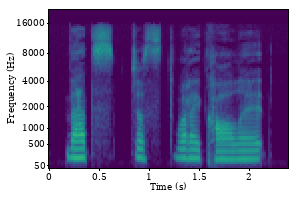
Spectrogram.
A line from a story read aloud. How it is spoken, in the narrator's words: muttered sheepishly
